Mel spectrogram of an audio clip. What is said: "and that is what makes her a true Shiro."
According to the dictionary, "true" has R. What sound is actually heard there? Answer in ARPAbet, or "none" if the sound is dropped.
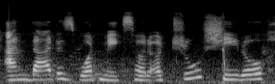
R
